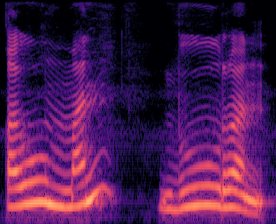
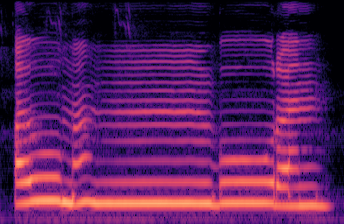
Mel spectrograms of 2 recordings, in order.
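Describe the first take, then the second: First: कौमन बूरन with a clear न, no nasal म; wrong way. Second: कौमन बूरन as क़ौमम्बूरन with nasal म, slow; right way. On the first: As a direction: say कौमन बूरन plainly, न kept. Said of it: "ऐसे नहीं पढ़ेंगे". (ग़लत अदायगी) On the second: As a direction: recite कौमन बूरन slowly, न turned to hummed म. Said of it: "कैसे पढ़ेंगे". (सही तजवीद अदायगी) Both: Shown as a demonstration.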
